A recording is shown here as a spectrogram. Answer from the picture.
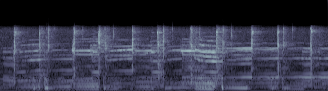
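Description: A country tune with guitar and a beat, with the quick metal clicks of clogging taps striking a wooden floor as the dancer steps in time.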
